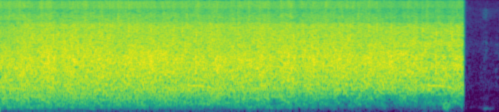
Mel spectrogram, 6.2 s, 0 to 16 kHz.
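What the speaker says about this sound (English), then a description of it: "9-second applause." An audience at a hip-hop event gives steady, loud applause that holds for several seconds with no voices over it, then cuts off abruptly.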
